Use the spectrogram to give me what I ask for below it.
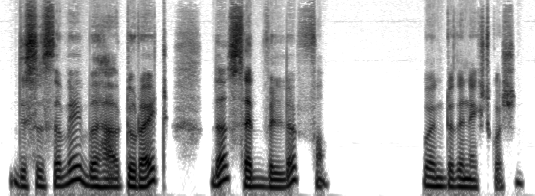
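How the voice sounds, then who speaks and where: A man teaching maths step by step, dictating symbols piece by piece with short pauses and methodically repeating questions and rules. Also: medium pitch, darkish tone, clear, resonant tone, dry recording, studio quality. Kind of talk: step-by-step worked-solution lesson.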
